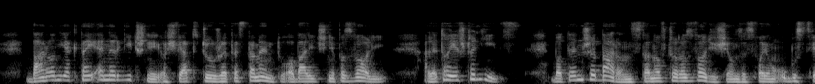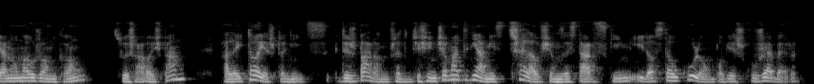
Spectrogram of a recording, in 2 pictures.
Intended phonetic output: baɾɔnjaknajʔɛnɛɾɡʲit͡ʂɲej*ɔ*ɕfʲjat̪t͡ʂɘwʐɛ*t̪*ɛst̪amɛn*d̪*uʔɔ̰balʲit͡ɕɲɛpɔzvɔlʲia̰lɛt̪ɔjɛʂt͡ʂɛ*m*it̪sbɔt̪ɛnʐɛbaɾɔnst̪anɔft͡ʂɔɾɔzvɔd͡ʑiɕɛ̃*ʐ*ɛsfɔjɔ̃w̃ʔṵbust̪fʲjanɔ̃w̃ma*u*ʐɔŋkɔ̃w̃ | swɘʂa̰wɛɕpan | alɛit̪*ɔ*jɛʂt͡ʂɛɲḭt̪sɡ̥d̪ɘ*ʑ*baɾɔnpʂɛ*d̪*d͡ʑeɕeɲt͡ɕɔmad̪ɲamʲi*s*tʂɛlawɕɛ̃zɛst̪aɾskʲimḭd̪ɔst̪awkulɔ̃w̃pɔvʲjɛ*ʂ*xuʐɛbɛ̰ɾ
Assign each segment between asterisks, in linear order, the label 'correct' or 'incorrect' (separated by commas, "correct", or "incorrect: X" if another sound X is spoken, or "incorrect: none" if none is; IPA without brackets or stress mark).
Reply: correct, correct, incorrect: t̪, incorrect: ɲ, incorrect: z, incorrect: w, correct, incorrect: ʐ, correct, correct, correct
